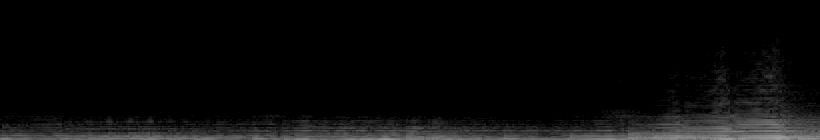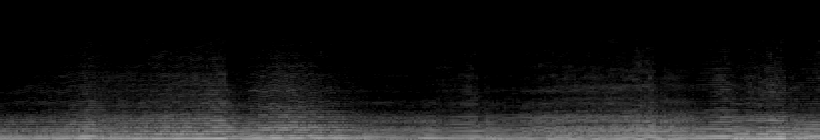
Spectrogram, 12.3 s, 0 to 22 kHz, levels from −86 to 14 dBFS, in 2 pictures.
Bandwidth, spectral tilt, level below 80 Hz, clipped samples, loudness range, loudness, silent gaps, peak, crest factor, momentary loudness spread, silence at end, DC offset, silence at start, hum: 10.5 kHz; -6.5 dB/octave; -48 dBFS; under 0.1%; 13 LU; -29 LUFS; none; -12 dBFS; 16 dB; 20 LU; 0 s; under 0.1%; 0 s; none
